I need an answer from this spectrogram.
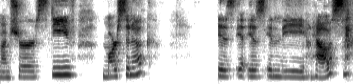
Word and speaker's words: Marcinuk: I'm sure Steve Marcenuk is is in the house. Hello Steve. Nice to see you. It's Mar. You got it. It's Marcenic. It rhymes with arsenic which association.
